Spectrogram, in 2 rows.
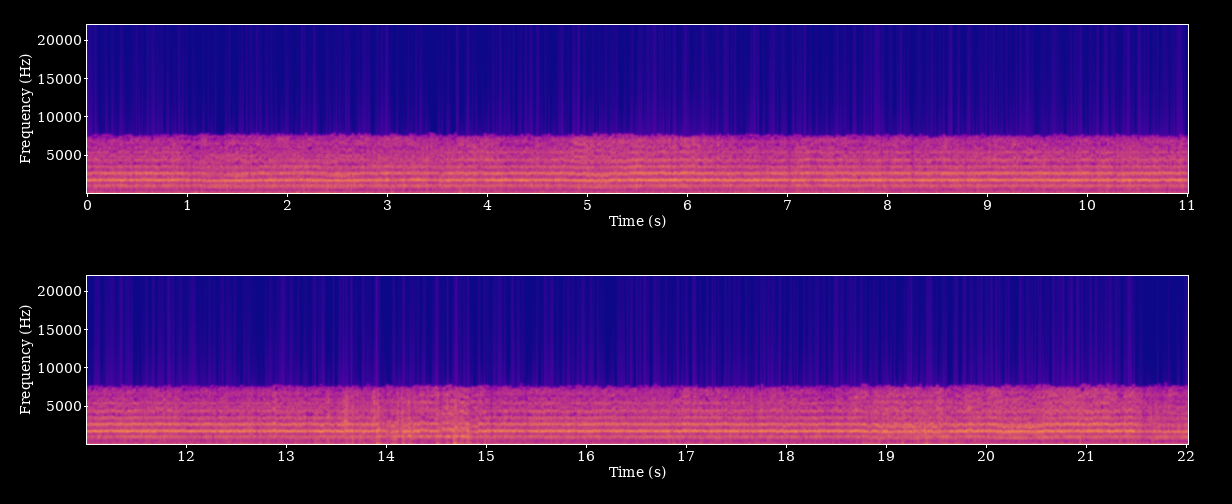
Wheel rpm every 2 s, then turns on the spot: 230, 230, 230, 230, 230, 230, 230, 240, 230, 220, 220.
none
